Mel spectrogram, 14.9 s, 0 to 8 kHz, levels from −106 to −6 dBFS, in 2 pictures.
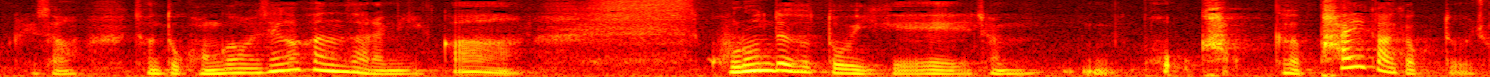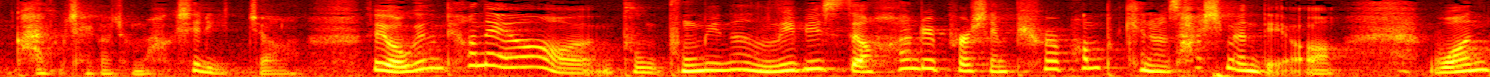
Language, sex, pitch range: Korean, female, 160-260 Hz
